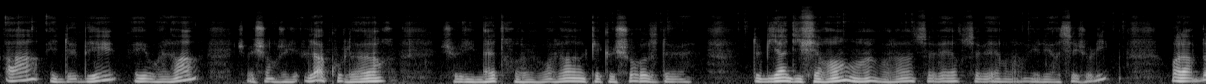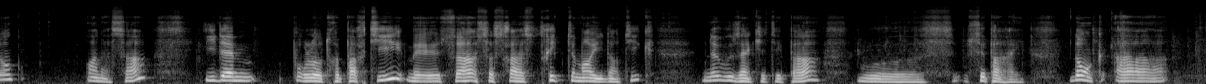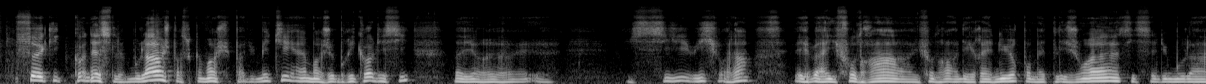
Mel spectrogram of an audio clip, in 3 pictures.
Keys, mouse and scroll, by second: 0.2 space, 0.9 click, 1.8 click, 2.8 ctrl+d, 4.2 click, 8.5 click, 9.3 click, 10.4 click, 11.3 click, 11.9 click, 12.4-13.9 drag, 14.0 click, 16.0-18.8 drag, 19.1-20.4 drag, 20.5 scroll up 1, 21.1 right click, 22.2-23.1 drag, 23.3-27.8 drag, 28.0 click, 28.7 click, 29.9-32.5 drag, 32.6 click, 34.9-36.0 drag.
